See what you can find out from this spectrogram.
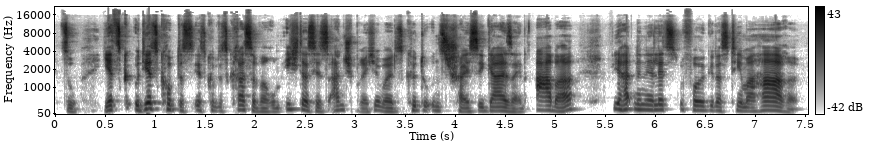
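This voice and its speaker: A man's voice: fairly high pitch, lively intonation, a little fast, fairly bright tone. A man chatting casually as a podcast co-host, telling stories in a colloquial, emphatic way. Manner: colloquial, emphatic, mild swearing. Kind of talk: casual podcast chat and storytelling.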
